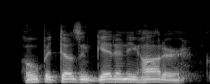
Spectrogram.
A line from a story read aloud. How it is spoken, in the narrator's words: growled the latter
